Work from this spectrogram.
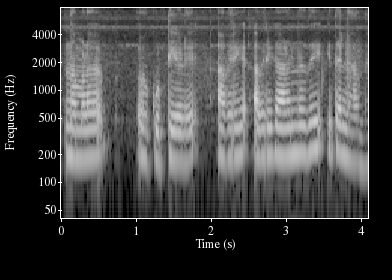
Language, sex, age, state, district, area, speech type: Malayalam, female, 30-45, Kerala, Kannur, rural, spontaneous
